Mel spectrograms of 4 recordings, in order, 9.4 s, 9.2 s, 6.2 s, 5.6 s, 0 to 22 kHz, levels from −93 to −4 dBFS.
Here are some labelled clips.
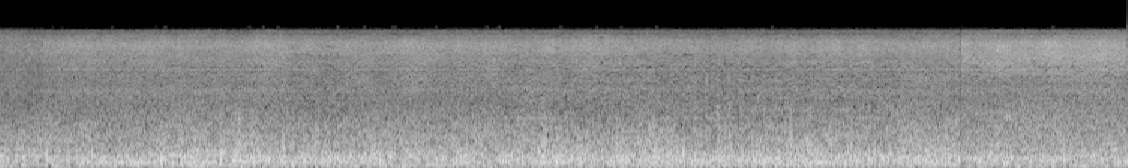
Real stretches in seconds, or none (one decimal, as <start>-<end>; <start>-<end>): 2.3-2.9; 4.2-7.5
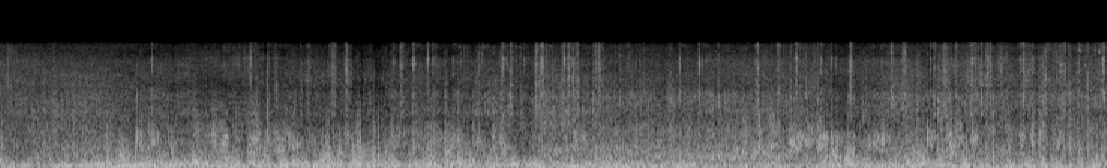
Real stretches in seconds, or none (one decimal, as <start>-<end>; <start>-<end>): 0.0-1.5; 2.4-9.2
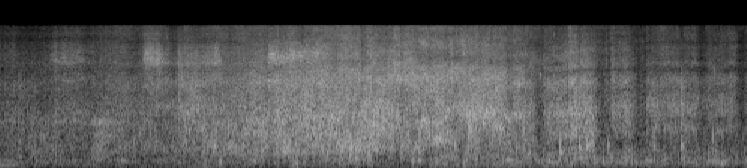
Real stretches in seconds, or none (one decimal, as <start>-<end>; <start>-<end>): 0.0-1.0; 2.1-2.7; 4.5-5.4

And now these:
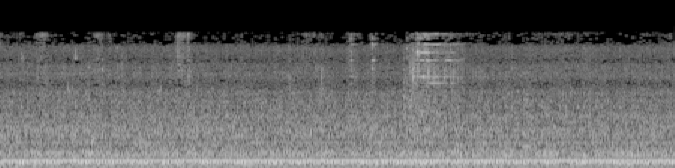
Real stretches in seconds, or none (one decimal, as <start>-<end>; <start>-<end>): 0.0-5.6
